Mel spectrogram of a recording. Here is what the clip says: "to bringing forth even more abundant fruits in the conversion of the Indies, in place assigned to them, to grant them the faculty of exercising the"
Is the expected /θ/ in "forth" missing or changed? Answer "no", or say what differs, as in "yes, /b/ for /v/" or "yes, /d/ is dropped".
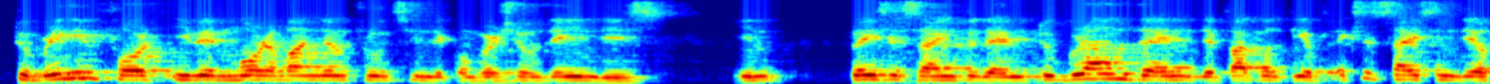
no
